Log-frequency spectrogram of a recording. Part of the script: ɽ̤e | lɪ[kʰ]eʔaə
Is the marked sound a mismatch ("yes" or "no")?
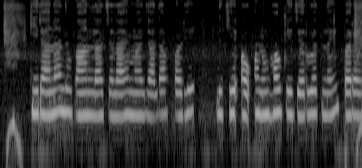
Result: no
